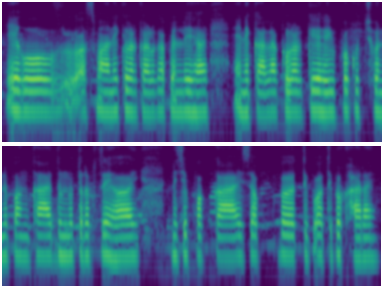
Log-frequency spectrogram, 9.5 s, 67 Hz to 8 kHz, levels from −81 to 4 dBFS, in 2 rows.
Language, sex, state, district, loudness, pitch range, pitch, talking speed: Bajjika, female, Bihar, Vaishali, -18 LUFS, 185-195 Hz, 190 Hz, 185 wpm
